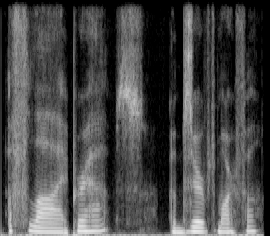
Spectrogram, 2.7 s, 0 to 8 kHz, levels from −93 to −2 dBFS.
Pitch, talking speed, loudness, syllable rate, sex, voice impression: 165 Hz, 110 wpm, -18 LUFS, 4.1 syllables/s, female, feminine, adult-like, slightly relaxed, soft, raspy, intellectual, friendly, reassuring, elegant, kind, modest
